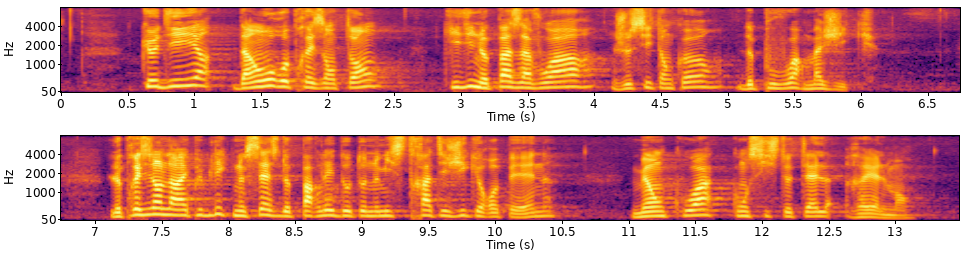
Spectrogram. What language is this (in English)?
French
